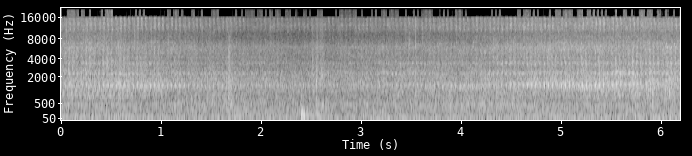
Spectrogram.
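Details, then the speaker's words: 2011 VW Tiguan four-cylinder at idle, cylinders 1 and 3 misfire after new coils and plugs; recurring stumble about three times a second over the engine hum; broken coil connector locks suspected as the cause, not confirmed. "i notice is that you see cylinder number one and number three both of them the tab firm the lock is broken this one is here and this one is here so i don't know if this is a coincidence or i don't know if this is the reason why we're getting a misfire here"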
